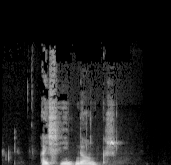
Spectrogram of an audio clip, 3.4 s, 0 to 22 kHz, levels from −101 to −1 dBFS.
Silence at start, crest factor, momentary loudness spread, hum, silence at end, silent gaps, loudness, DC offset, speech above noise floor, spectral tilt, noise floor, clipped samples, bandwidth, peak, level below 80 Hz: 0.8 s; 22 dB; 6 LU; none; 1.1 s; none; -21 LUFS; under 0.1%; 66 dB; -4 dB/octave; -87 dBFS; under 0.1%; 16 kHz; -4 dBFS; -60 dBFS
